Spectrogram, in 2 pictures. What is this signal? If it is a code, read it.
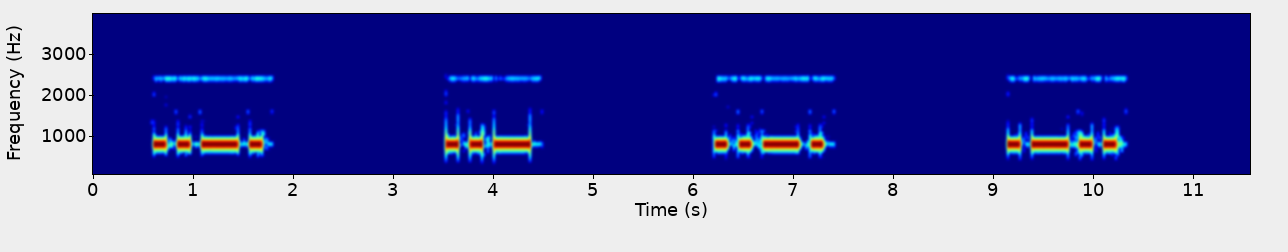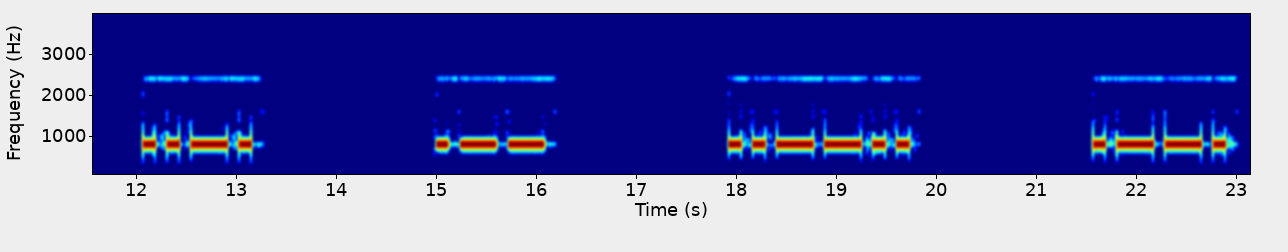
Morse code, heard as a keyed tone, about 10 wpm, 800 Hz. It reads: F U F L F W ? P
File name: ct2idw / exerc8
